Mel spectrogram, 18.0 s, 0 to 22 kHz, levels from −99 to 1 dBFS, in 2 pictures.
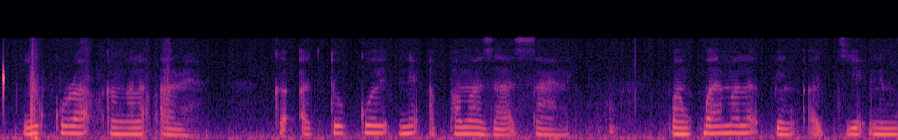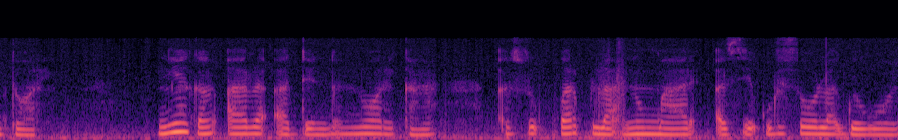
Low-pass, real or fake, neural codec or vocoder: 7.2 kHz; real; none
